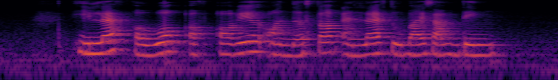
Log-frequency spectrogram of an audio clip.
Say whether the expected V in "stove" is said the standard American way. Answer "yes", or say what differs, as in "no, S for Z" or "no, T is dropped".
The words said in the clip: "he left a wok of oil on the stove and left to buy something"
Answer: no, P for V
